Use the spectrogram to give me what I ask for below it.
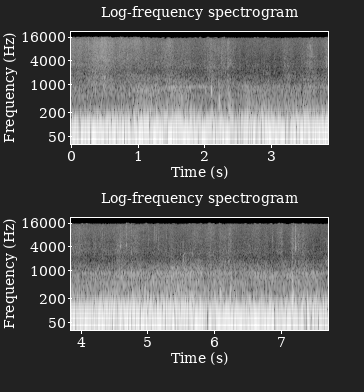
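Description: A Dacia Jogger car drives slowly and carefully over a rough, almost off-road stretch, giving a steady low engine and tyre rumble mixed with buffeting wind noise throughout.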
